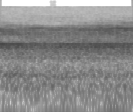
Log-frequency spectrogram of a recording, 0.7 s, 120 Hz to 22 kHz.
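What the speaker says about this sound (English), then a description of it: "Boeing 757 is ready to taxi into position." A Boeing 757 jet engine roars steadily as the airliner taxis, a loud, continuous whine and rumble filling a short moment with no voices.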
